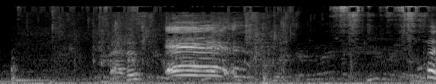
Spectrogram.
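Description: A woman's voice giving one drawn-out, high-pitched vocal note about two seconds in, with a few shorter vocal sounds around it.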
